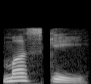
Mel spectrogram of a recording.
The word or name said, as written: musky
